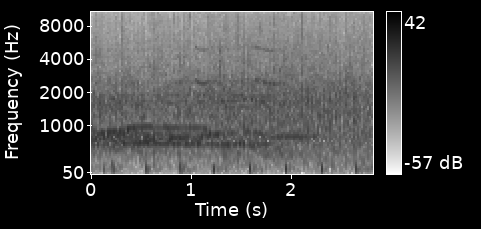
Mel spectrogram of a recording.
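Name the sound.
audience applause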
